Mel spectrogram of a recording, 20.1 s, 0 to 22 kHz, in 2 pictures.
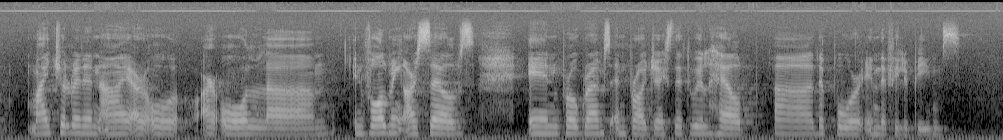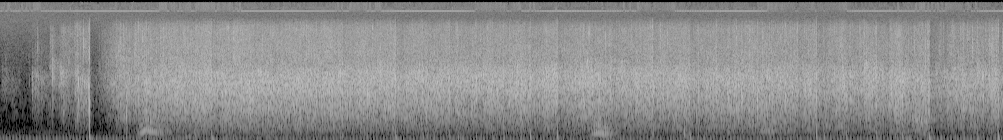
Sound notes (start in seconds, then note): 10.3 applause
